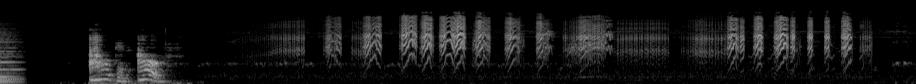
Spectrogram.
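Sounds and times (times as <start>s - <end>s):
speech: 1.1s - 1.8s
many birds singing in a jungle: 2.6s - 9.1s.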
